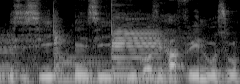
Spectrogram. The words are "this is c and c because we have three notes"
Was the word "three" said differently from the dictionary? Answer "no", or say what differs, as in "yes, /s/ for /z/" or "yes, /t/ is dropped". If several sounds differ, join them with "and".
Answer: yes, /f/ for /θ/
